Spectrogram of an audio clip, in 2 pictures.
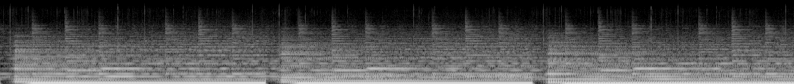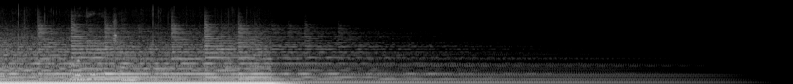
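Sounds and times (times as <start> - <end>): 
documentary trip hop music: 0.0 - 11.9.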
